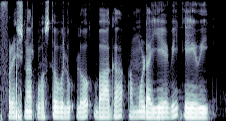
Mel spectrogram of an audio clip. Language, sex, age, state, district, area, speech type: Telugu, male, 18-30, Telangana, Vikarabad, urban, read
